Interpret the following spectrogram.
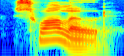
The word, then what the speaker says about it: swallowed: can happen happen and the verb swallow in the past swallowed with a D sound swallowed link The Sounds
